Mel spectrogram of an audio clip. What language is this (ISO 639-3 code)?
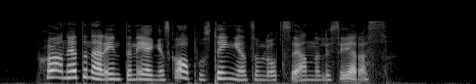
swe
